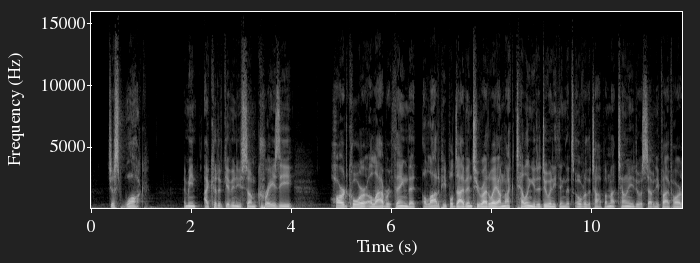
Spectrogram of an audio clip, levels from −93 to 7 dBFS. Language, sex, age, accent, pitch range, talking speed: English, male, 40-59, American, 95-120 Hz, 220 wpm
